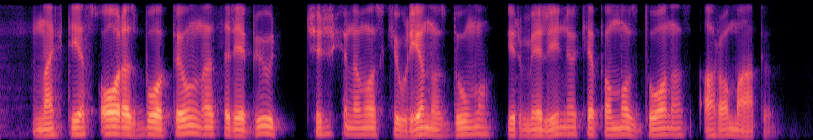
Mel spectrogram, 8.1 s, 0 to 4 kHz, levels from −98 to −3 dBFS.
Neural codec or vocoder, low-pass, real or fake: codec, 16 kHz, about 1 kbps, DyCAST, with the encoder's durations; 3.6 kHz; fake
